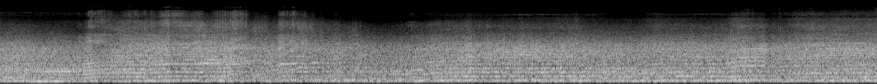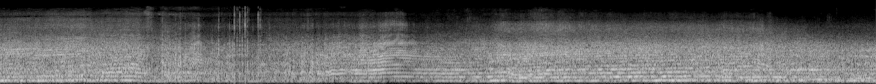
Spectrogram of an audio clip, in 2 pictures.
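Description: Citroën C4 WRC rally car's turbocharged 2.0-litre four-cylinder engine revving hard, its pitch repeatedly climbing and dropping through gear changes as it drives the track. A few sharp cracks come about ten seconds in.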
